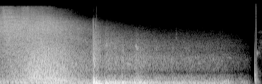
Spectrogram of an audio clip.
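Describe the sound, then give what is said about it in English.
The sonic boom of a paper airplane depicted as a jet breaking the sound barrier: a deep, broad rumbling roar swells and then splits with a sharp booming crack, trailing off into a fading rumble before a brief final snap. No voices are heard. “So the airplane flies across the screen and then you hear the sonic boom of it breaking a sound barrier.”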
